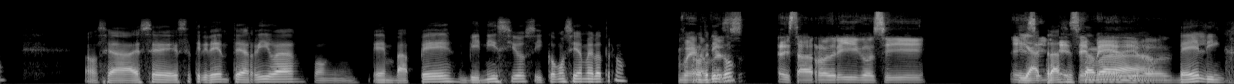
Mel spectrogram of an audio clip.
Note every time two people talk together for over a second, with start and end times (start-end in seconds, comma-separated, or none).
10.2-11.7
